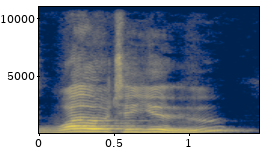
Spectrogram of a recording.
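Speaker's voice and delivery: loud, slow, drawn-out condemnation; booming woe. Retold or imitated. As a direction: thunder it like a fire-and-brimstone preacher. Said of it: "speaker like me turns up and says".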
